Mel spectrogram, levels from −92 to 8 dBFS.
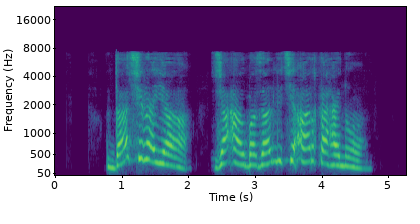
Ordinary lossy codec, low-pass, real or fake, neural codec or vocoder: AAC, 32 kbps; 7.2 kHz; fake; codec, 16 kHz, 4.8 kbps, FACodec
